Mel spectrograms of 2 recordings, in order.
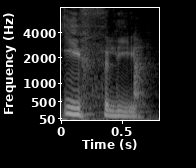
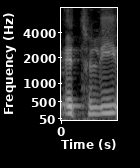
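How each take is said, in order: First: The middle consonant is a soft 'th' sound. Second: The middle consonant is a hard 't' sound. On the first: The speaker calls it wrong. "nobody really says ethli" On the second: The speaker calls it right. "it's hardened no matter what dialect"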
